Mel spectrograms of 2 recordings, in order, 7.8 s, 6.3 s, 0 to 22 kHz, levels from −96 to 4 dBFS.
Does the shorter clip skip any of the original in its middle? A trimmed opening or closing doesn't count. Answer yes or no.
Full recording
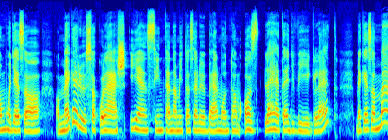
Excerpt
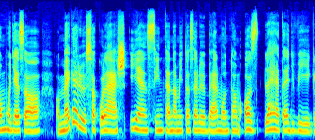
no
